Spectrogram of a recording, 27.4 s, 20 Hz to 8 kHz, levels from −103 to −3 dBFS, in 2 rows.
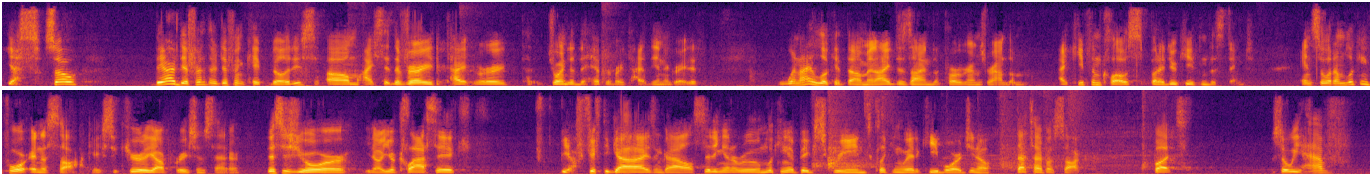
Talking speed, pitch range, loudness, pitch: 205 wpm, 110-145 Hz, -21 LUFS, 125 Hz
